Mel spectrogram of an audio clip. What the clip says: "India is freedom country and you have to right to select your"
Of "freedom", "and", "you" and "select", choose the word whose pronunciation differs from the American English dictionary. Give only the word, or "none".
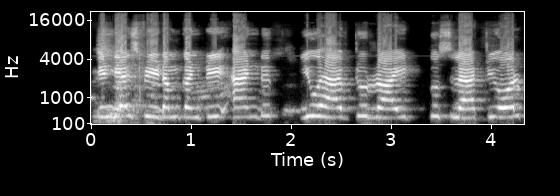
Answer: select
